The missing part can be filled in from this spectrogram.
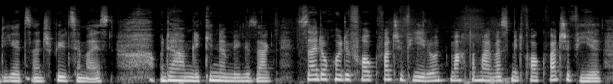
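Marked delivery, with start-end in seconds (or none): none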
